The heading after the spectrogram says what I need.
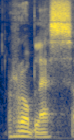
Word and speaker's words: Robles: Robles, ROBLES.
